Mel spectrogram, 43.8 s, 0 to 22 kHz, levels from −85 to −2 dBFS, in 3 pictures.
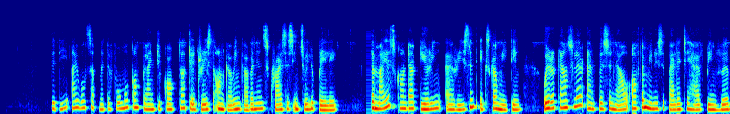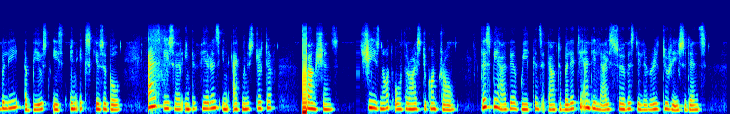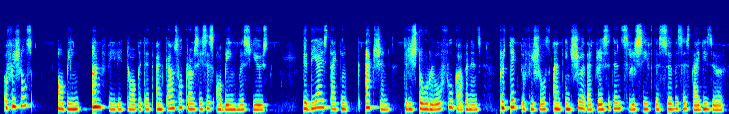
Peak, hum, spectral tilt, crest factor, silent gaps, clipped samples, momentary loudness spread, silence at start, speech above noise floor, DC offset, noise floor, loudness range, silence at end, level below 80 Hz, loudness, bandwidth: -2 dBFS; none; -7.5 dB/octave; 18 dB; none; under 0.1%; 8 LU; 1.05 s; 53 dB; under 0.1%; -73 dBFS; 3 LU; 0.15 s; -34 dBFS; -21 LUFS; 9 kHz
